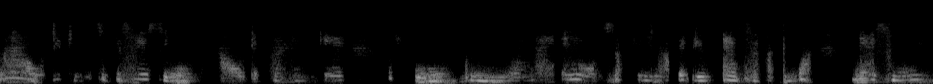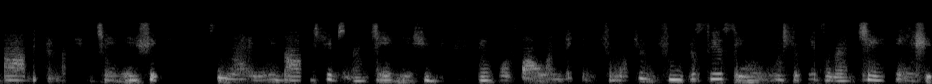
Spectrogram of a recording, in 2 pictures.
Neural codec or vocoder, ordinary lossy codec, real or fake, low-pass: codec, 44.1 kHz, 0.9 kbps, DAC; Opus, 16 kbps; fake; 7.2 kHz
